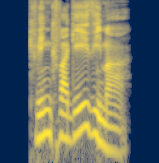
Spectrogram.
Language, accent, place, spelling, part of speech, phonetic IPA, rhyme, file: German, Germany, Berlin, Quinquagesima, noun, [kvɪŋkvaˈɡeːzima], -eːzima, De-Quinquagesima.ogg
- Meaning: 1. Quinquagesima 2. a 50-day period between Easter and Pentecost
